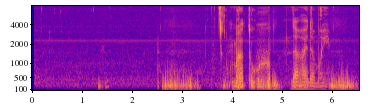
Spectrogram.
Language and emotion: Russian, neutral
